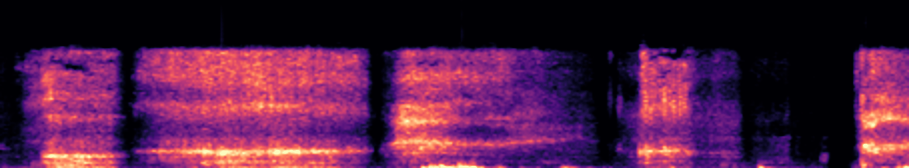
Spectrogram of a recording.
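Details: Cilinda dozing in her pink heart bed, snoring: repeated loud, rough, snorting breaths with short pauses between.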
